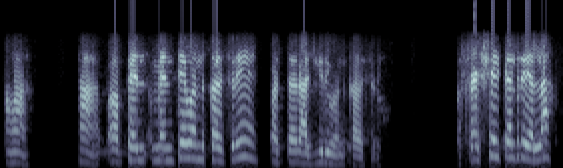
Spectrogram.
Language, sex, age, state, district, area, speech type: Kannada, female, 60+, Karnataka, Dharwad, rural, conversation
